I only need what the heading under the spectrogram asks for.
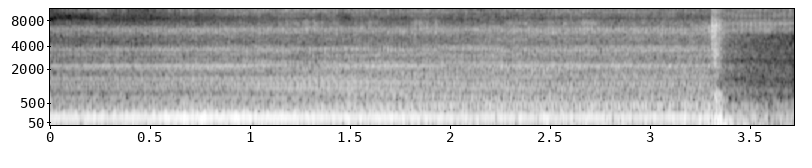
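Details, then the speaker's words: Original low-mileage (41,000 miles) 1969 Dodge Dart 4-door, stored since 1988, engine not started; heater blower fan freshly loosened up runs with a loud, steady low hum at even pitch, then cuts off cleanly: old but healthy blower, normal. "I just loosen up the motor the fan let's see what this sounds like oh yeah who remembers those it's probably why we had to uh keep the radio up a little"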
